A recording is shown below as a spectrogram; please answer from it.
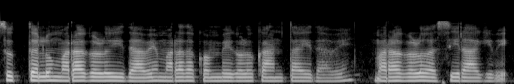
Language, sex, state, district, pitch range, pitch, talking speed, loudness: Kannada, female, Karnataka, Koppal, 165-175 Hz, 170 Hz, 105 wpm, -19 LUFS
